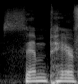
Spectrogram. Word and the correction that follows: Siempre: Siempre Familia.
